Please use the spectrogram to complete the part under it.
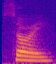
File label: "Sorry", English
